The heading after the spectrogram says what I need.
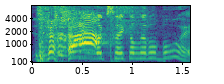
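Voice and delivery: excited. Real, not acted. Punchline joke.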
